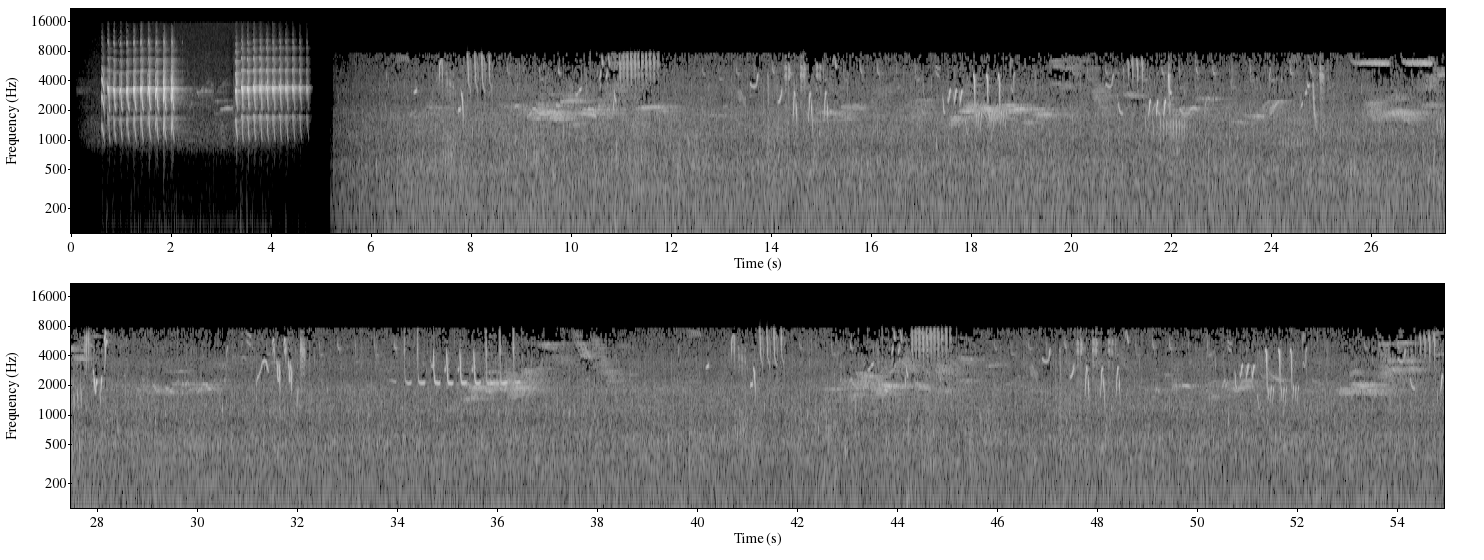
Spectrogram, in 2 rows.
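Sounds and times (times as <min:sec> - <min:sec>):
small birds chirping: 0:00.6 - 0:04.8.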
